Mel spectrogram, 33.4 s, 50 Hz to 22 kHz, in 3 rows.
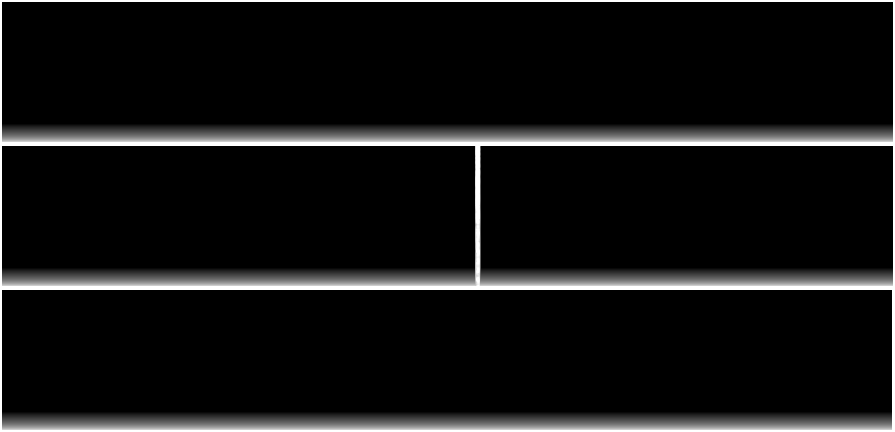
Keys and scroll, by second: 19.2 ctrl+c, 20.7-23.0 typing, 31.5 BackSpace, 31.5 v, 31.7 Return, 33.1 ctrl+c.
